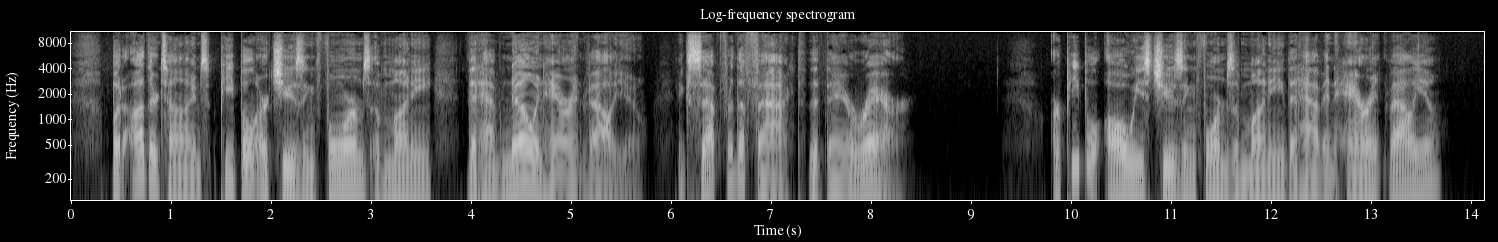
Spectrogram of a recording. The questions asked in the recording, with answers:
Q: Are people always choosing forms of money that have inherent value?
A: No, people aren't always choosing forms of money that have inherent value.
